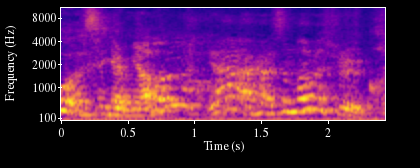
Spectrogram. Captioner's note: speaking grammelot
